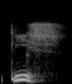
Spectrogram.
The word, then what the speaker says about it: Kiss: yes, Virag Virag, Kiss? yes, yes, Yeah, Kish, so Kish. Okay, Kish, sorry.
